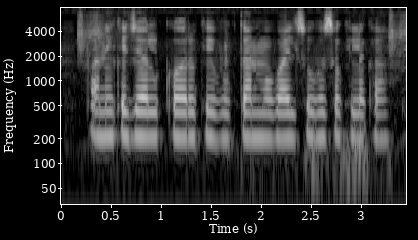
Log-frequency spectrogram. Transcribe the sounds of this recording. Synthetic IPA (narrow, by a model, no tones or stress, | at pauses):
paniked͡ʒəlkəɾkebʱʊɡt̪anmobajlsuɡʱosəkilaka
